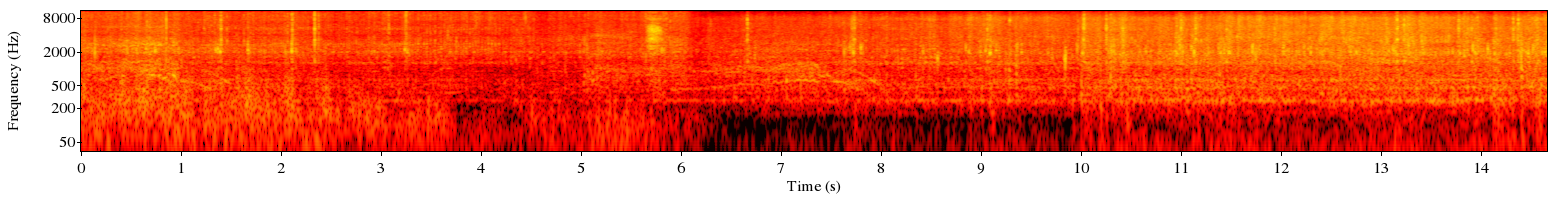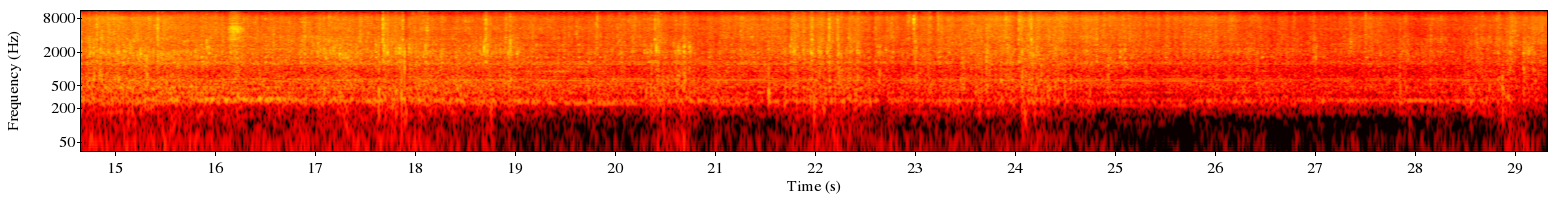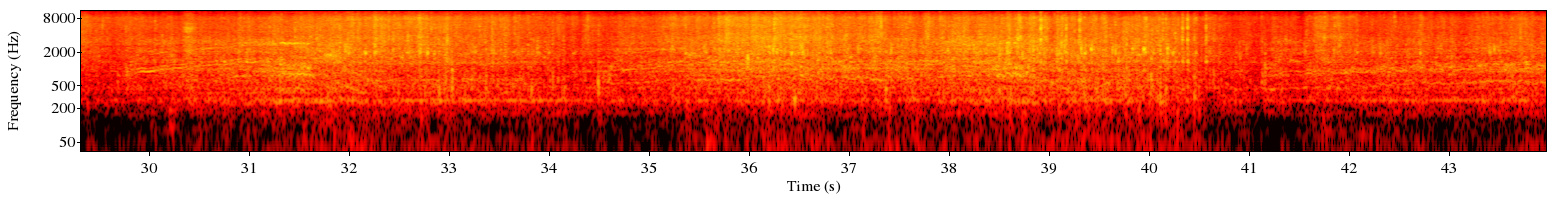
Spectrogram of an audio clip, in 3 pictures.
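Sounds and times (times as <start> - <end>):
wind on microphone: 0.0 - 6.2
bike tyre hum on dirt: 0.0 - 43.9.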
